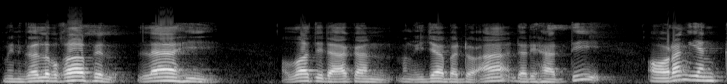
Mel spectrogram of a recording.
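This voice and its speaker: A man's voice: a little high, darkish tone. Male preacher, emphatic teaching tone, lo-fi muffled sound. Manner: earnest, emphatic, with Arabic recitations. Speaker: Islamic preacher. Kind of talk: sermon teaching.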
